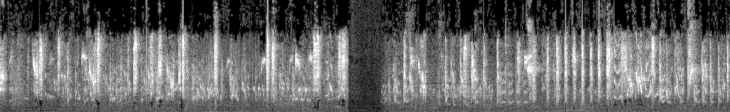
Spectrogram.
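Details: Budgie warbling used to stimulate budgies: continuous busy twittering and squeaky chirps, broken by a brief near-silent gap about halfway, then resuming just as dense, with a low steady hum underneath.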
